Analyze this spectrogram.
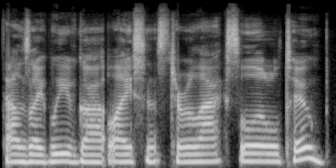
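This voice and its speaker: A serene young student, cool and composed, as a woman reads her lines. Her low voice comes through close and dry. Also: little pitch movement, fairly quick, clear, resonant tone, dry recording, lightly acted.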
